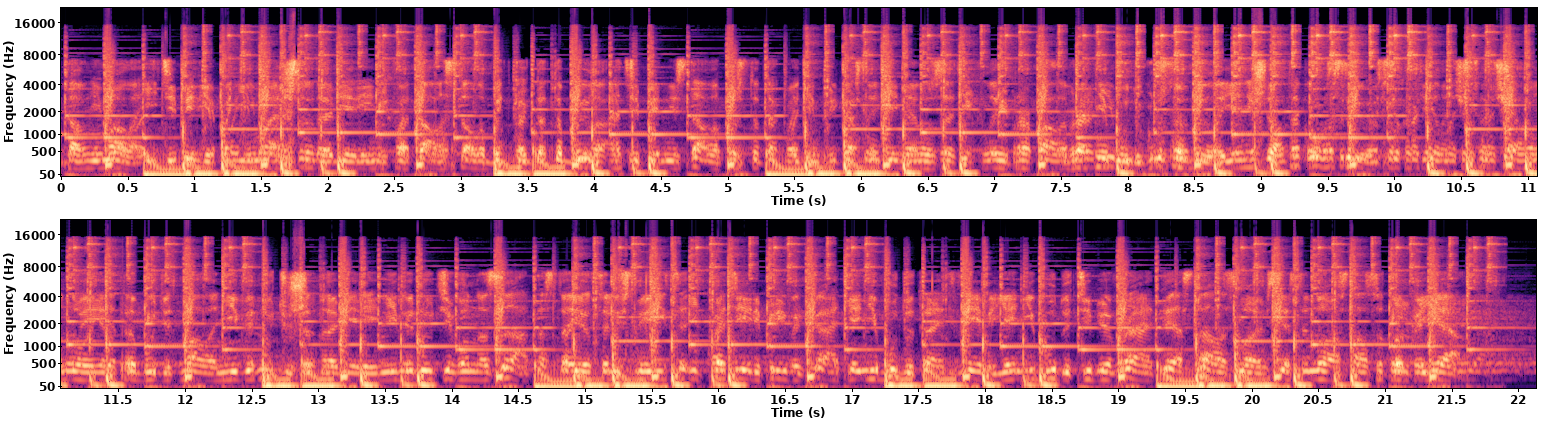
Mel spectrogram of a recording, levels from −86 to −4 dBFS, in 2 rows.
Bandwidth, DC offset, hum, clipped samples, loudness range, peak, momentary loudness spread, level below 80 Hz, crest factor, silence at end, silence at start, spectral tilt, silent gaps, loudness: over 20 kHz; under 0.1%; none; 0.4%; 3 LU; 0 dBFS; 5 LU; -18 dBFS; 12 dB; 0 s; 0 s; -2.5 dB/octave; none; -10 LUFS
